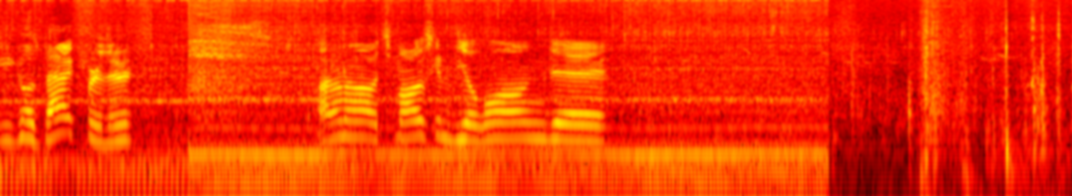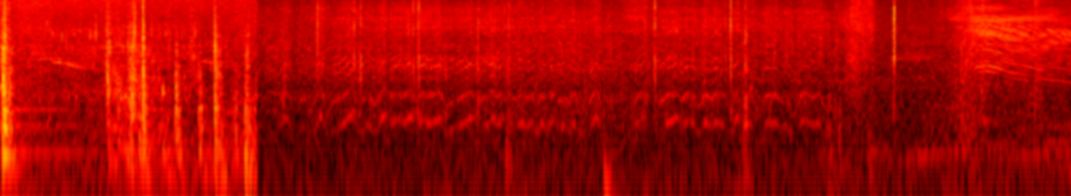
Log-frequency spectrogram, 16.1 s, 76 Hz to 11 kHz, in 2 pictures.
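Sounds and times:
outboard motor running: 0.0 - 14.6
gear knocking on aluminium boat: 7.3 - 10.0.

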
